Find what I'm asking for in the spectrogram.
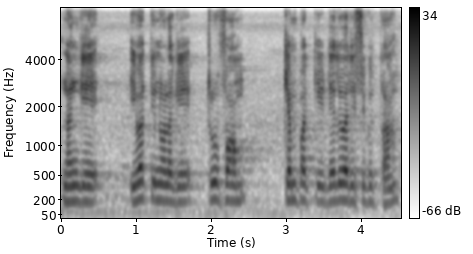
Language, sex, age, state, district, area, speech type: Kannada, male, 45-60, Karnataka, Udupi, rural, read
